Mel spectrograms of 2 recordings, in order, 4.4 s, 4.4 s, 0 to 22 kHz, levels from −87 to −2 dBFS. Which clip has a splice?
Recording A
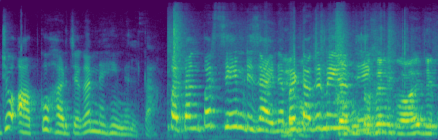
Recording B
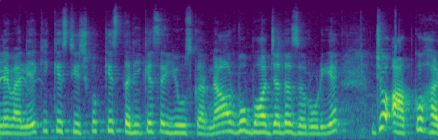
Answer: A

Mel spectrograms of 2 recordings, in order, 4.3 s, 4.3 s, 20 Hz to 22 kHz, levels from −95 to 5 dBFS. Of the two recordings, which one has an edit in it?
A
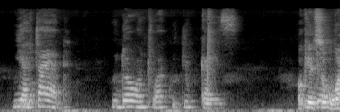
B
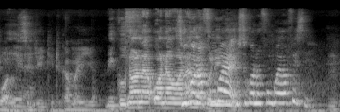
B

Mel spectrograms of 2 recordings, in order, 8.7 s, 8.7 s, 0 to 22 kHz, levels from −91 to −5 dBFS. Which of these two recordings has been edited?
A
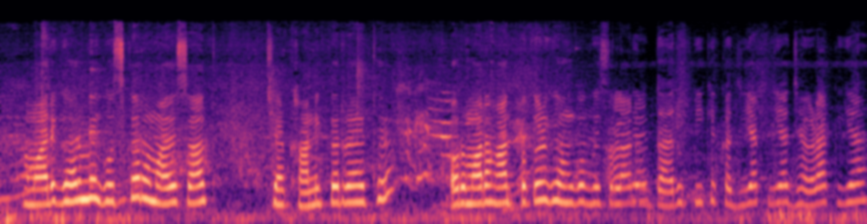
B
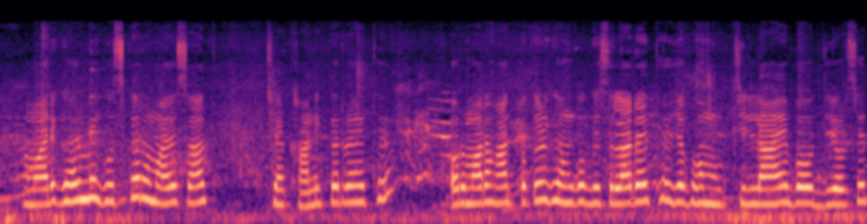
A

